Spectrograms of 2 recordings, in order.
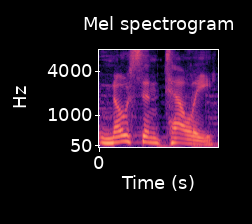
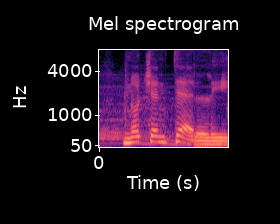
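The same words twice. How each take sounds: First: The name is said with an American accent. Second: The name is said with an Italian accent. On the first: "to say it in American" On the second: "Now we have an Italian folk singer"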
